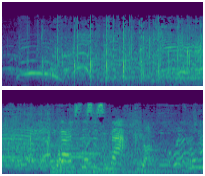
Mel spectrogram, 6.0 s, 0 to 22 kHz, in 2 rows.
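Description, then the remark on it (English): An outdoor crowd in Riverside Park, New York City, cheers and chatters with excited overlapping voices at the arrival of 24 goats, steady, with a low rumbling hum joining partway through and scattered shouts rising above the hubbub. “There's a fenced-off path, park rangers here and there, people cheering and trying to snap a picture.”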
